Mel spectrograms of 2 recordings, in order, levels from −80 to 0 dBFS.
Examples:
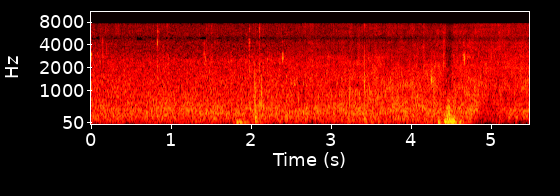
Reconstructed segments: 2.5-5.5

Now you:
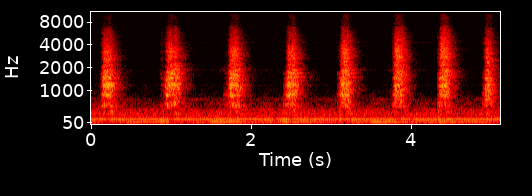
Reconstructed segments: none

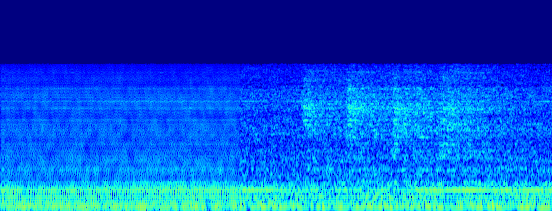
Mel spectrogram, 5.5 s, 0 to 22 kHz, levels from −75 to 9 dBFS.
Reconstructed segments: 0.0-2.4

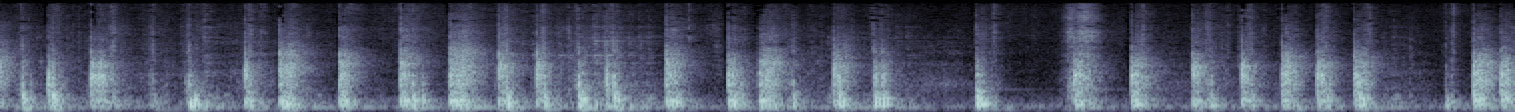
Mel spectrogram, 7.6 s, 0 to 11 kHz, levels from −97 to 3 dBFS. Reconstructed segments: 4.4-5.0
